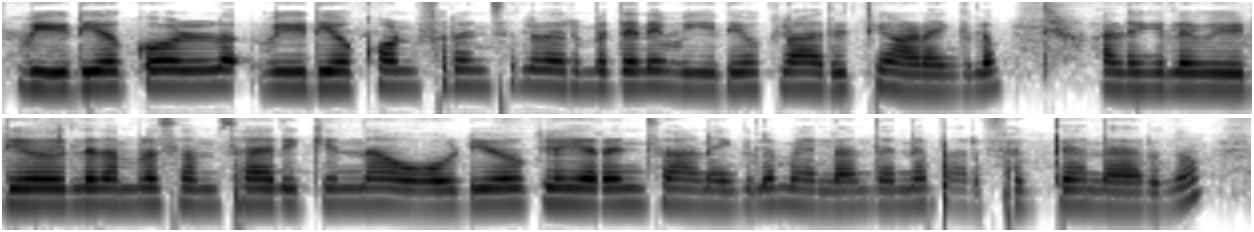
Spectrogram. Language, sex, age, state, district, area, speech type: Malayalam, female, 18-30, Kerala, Thiruvananthapuram, rural, spontaneous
